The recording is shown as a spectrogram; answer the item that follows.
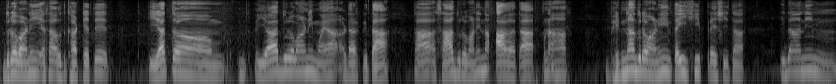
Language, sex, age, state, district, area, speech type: Sanskrit, male, 18-30, West Bengal, Paschim Medinipur, urban, spontaneous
